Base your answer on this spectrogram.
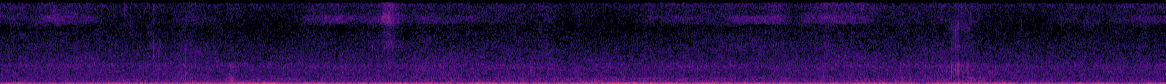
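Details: Pet cat purring while its owner calms and spoils it: a steady, low rumbling purr runs throughout, with faint soft ticks and light hiss above it.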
